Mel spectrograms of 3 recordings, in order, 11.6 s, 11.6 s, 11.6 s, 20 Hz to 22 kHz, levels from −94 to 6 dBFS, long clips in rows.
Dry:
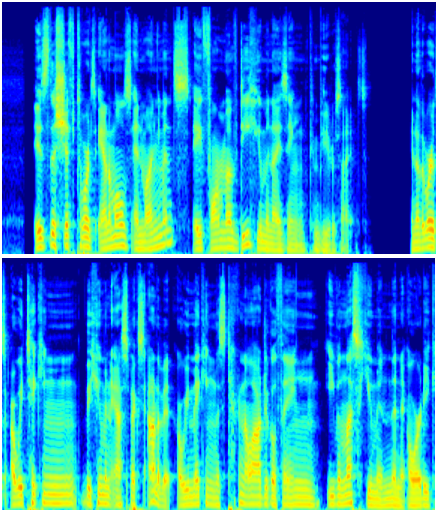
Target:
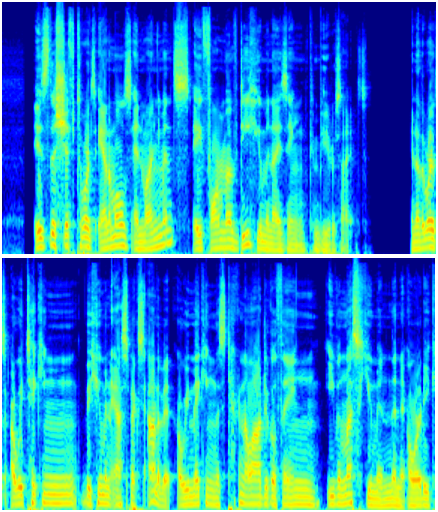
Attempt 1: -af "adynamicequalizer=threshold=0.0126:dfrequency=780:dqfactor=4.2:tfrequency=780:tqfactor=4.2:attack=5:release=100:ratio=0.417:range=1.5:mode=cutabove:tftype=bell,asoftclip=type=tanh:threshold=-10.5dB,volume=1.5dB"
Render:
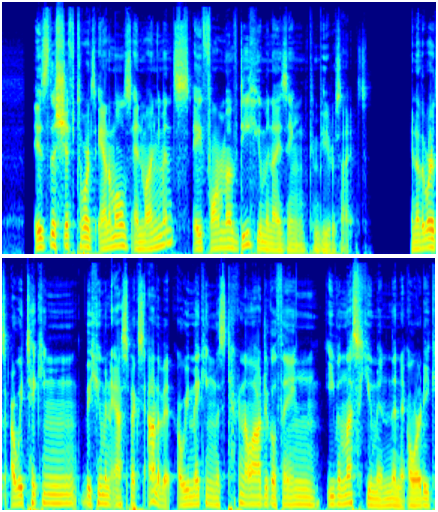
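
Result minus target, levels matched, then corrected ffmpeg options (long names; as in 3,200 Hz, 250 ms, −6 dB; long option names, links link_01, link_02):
soft clipping: distortion −9 dB
-af "adynamicequalizer=threshold=0.0126:dfrequency=780:dqfactor=4.2:tfrequency=780:tqfactor=4.2:attack=5:release=100:ratio=0.417:range=1.5:mode=cutabove:tftype=bell,asoftclip=type=tanh:threshold=-17dB,volume=1.5dB"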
